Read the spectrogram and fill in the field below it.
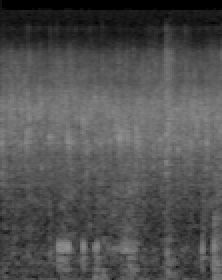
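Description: Sweet Italian and cheddar brats and green chili bacon sizzle in a hot pan, a steady crackling hiss that fills the whole moment, with a few faint low knocks from the cookware underneath.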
